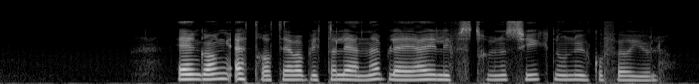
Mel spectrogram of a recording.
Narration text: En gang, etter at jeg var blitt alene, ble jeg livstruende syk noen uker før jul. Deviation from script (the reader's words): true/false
false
